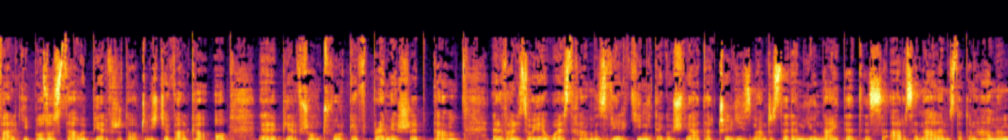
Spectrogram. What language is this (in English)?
Polish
